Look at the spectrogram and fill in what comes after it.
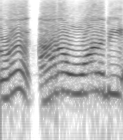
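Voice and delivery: ordinary talk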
